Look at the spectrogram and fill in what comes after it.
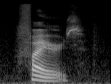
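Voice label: "fires", US English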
